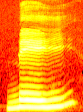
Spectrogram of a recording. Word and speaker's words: mei: The basic rule of thumb is that you keep the original sound of each vowel. So for instance, you get meam, mei, mortuos, deum, and tua.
